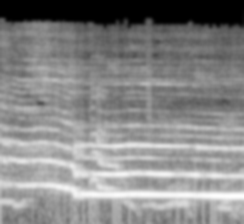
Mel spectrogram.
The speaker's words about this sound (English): Those hounds are baying.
